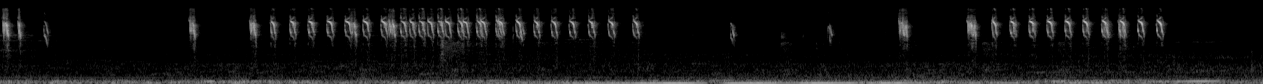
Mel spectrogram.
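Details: Velvet-fronted nuthatch song for luring birds: a long fast series of sharp high chips that briefly grows denser and overlapping, scattered single notes, then a second rapid run of about ten notes, with low rumble underneath.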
